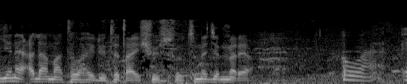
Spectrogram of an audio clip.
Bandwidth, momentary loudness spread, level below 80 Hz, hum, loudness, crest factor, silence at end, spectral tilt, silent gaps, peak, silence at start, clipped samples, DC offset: 8.8 kHz; 12 LU; -50 dBFS; none; -31 LUFS; 16 dB; 0 s; -5 dB/octave; none; -16 dBFS; 0 s; under 0.1%; under 0.1%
